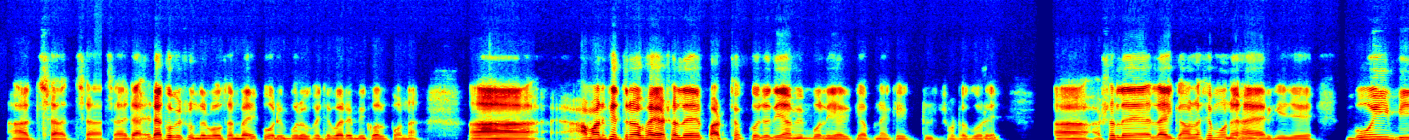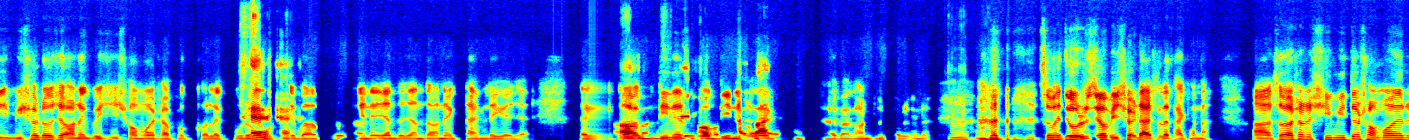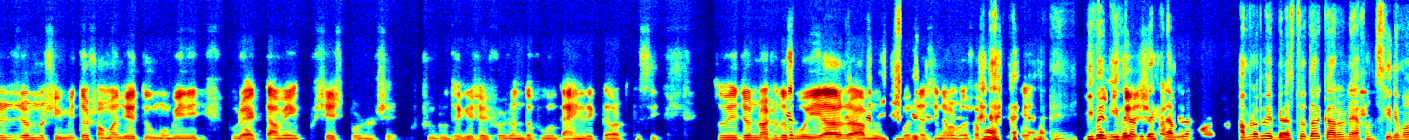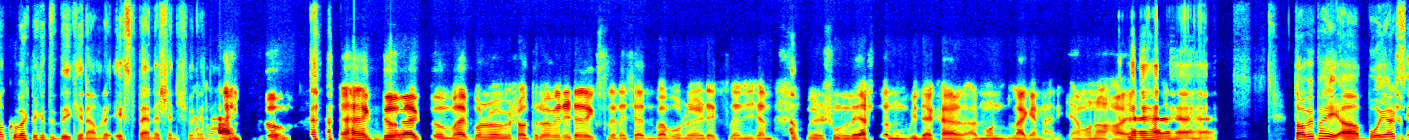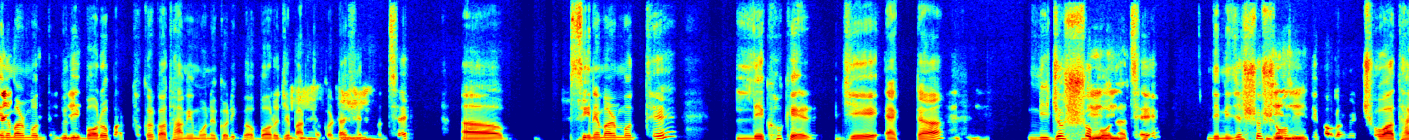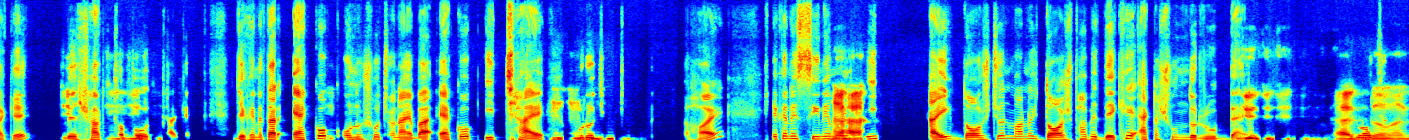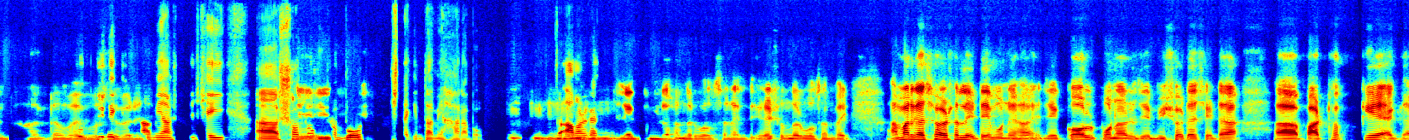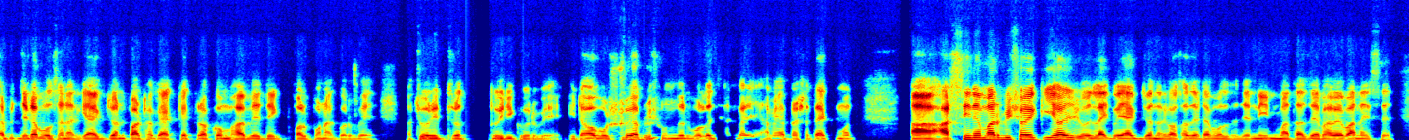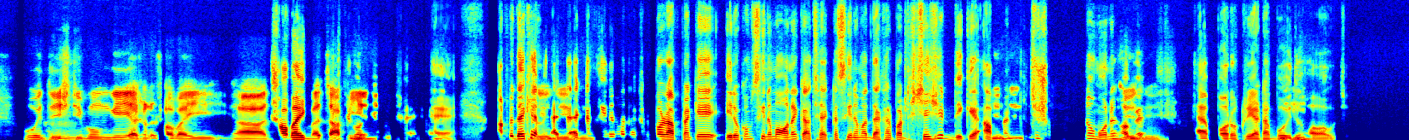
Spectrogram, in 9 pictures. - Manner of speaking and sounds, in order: static; distorted speech; chuckle; unintelligible speech; chuckle; unintelligible speech; unintelligible speech; in English: "এক্সপ্ল্যানেশন"; chuckle; laughing while speaking: "একদম, একদম একদম"; chuckle; lip smack; unintelligible speech; other background noise; unintelligible speech; tapping; "সুন্দর" said as "দহান্দার"; unintelligible speech; "পরকীয়াটা" said as "পরক্রিয়াটা"
- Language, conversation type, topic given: Bengali, unstructured, আপনি কি কখনো কোনো বইয়ের চলচ্চিত্র রূপান্তর দেখেছেন, আর তা আপনার কেমন লেগেছে?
